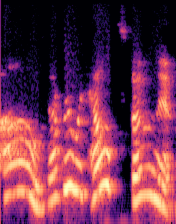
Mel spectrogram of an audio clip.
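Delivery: high impressed voice; people amazed. Retold or imitated. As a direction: gush like a convert. People going, retold.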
